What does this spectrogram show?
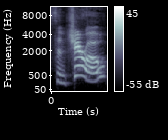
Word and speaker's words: Sincero: you are a badass by Jensen's chero that's how she pronounces it sincero this author this woman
